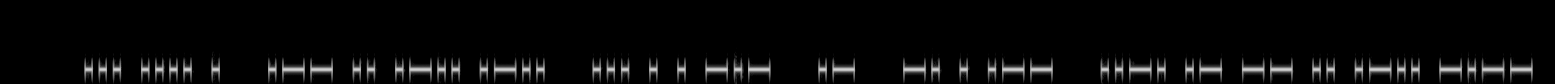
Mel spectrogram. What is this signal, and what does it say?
Morse code, heard as a keyed tone, about 17 wpm, 700 Hz. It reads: SHE WILL SEEK A NEW FAMILY
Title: Sentences from Top 1600 Words 17wpm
